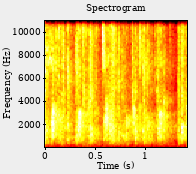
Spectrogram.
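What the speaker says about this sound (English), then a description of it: "So if we can give a big round of applause and welcome Miss Andi." A small group of people clapping in short, uneven bursts at a talk on stress and happiness, fairly light and sparse rather than a full ovation.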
